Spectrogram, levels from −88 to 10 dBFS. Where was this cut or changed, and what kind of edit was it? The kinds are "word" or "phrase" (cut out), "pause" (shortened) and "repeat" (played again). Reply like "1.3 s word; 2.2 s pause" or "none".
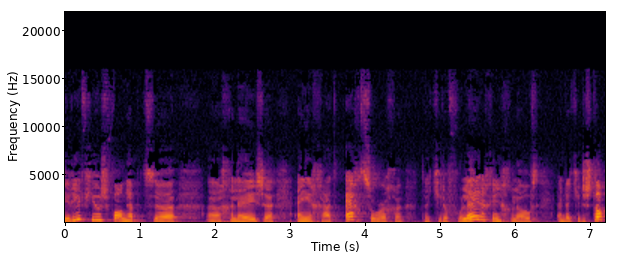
none

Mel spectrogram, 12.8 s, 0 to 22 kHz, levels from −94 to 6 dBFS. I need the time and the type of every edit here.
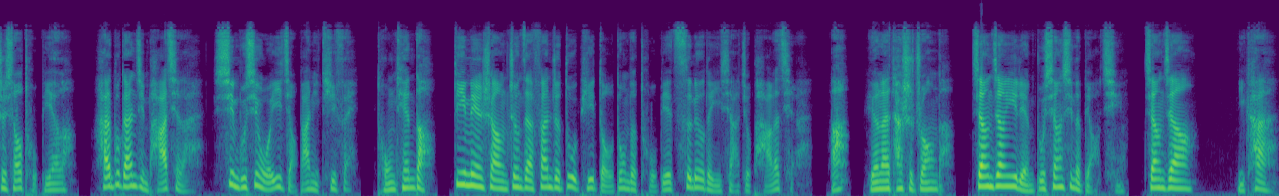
2.1 s pause

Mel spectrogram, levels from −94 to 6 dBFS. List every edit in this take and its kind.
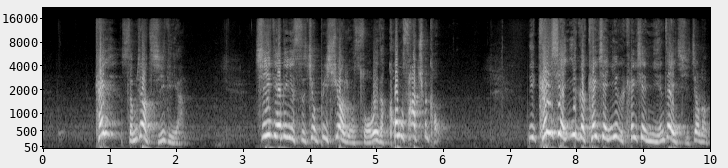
none

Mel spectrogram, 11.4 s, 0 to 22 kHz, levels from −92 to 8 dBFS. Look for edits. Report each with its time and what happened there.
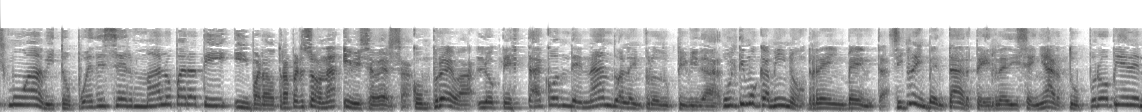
2.5 s word; 5.0 s word; 9.1 s word

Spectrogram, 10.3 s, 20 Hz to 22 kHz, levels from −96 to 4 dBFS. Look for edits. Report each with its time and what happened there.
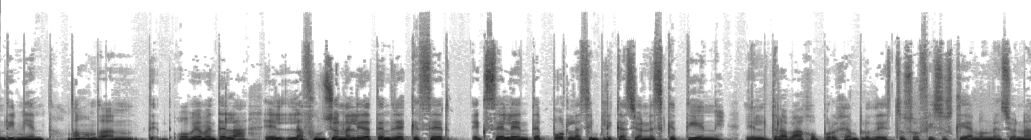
2.6 s pause; 7.3 s pause

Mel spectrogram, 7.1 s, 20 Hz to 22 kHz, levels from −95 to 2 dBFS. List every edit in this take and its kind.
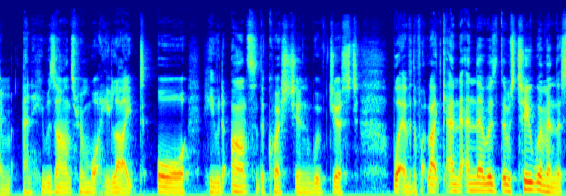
none

